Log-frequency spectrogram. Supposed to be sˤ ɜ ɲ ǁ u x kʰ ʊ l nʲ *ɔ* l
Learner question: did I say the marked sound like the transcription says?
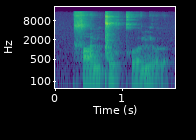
no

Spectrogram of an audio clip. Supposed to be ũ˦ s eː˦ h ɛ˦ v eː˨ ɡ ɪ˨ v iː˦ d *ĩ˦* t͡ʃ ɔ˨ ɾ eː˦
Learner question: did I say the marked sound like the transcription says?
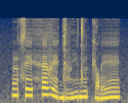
yes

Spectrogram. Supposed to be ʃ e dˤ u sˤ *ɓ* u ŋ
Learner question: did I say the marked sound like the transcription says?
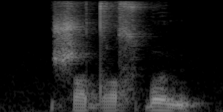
yes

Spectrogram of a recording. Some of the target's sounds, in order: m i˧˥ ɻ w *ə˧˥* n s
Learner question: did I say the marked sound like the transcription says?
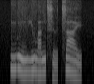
no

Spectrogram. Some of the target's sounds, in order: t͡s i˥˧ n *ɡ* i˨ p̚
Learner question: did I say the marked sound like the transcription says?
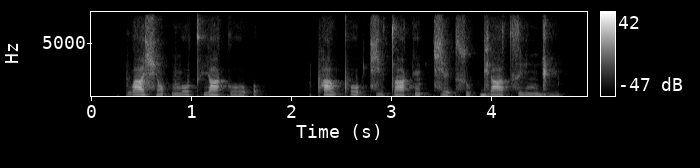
yes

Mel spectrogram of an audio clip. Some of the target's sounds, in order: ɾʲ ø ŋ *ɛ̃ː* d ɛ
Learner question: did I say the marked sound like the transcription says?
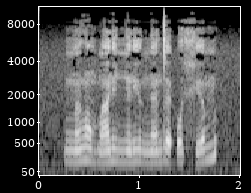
no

